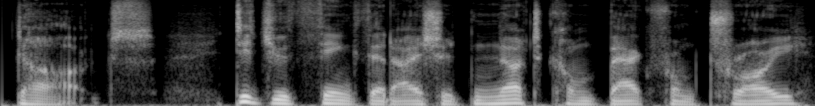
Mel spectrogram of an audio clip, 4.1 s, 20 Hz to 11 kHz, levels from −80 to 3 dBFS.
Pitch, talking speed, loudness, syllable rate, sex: 100 Hz, 175 wpm, -19 LUFS, 3.4 syllables/s, male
